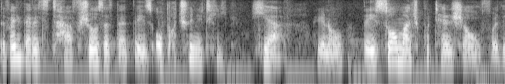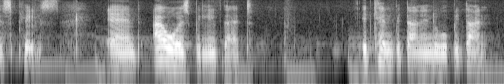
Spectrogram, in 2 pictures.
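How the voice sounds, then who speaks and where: A woman with a Zimbabwean accent, music playing in the background. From Zimbabwe, Bulawayo. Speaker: podcast host. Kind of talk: testimony. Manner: casual, halting.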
